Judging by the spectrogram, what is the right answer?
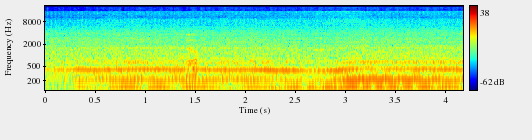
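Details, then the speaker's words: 2004 Mercedes SLK230 at idle: hum wandering in pitch and level, idle way off; engine moving a lot, dealer notes engine mounts need replacing; owner suspects MAP sensor, code P0410 pulled, cause not confirmed. "I did note on the dealer's stuff that engine mounts need to be replaced which is probably why it's kind of moving so much and"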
